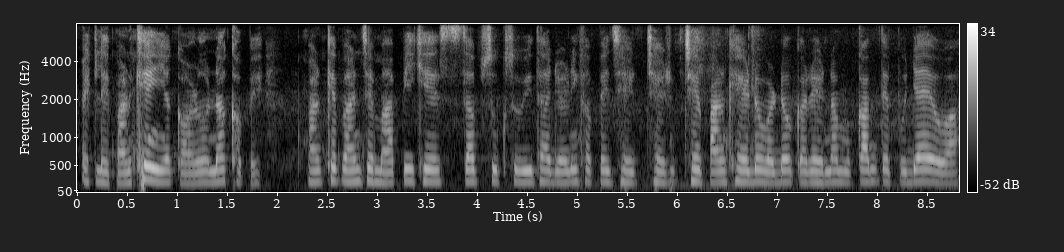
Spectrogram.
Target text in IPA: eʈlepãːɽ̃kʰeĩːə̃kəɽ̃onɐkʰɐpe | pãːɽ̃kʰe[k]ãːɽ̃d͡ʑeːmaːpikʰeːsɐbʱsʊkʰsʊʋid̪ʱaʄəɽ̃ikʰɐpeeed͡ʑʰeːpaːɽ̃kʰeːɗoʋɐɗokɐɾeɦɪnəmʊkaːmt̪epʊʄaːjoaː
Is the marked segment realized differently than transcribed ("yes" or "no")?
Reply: yes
